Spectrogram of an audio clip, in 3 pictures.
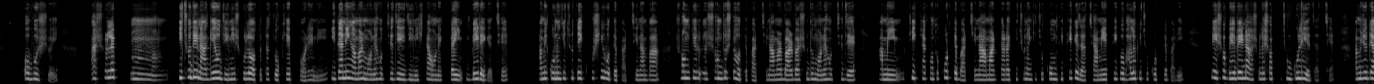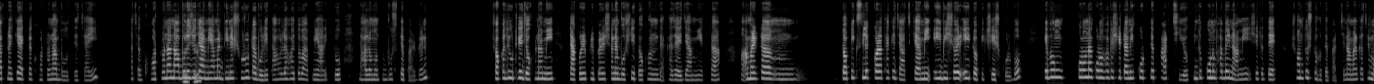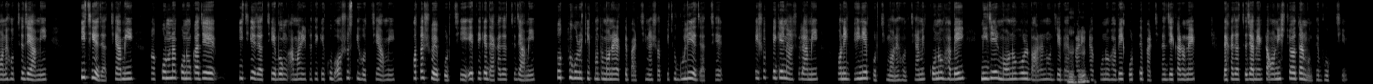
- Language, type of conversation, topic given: Bengali, advice, আমি কীভাবে ছোট সাফল্য কাজে লাগিয়ে মনোবল ফিরিয়ে আনব
- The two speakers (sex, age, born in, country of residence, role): female, 25-29, Bangladesh, Bangladesh, user; male, 20-24, Bangladesh, Bangladesh, advisor
- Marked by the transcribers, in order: unintelligible speech; tapping; other background noise; lip smack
